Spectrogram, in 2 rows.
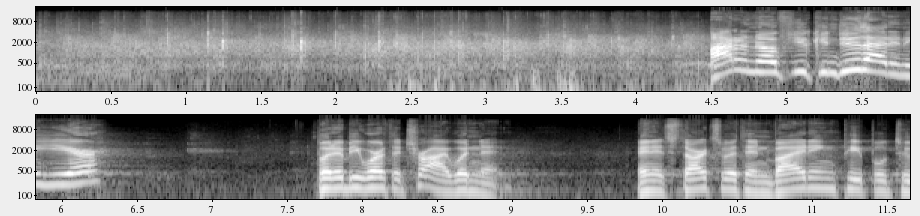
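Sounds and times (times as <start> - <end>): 
church audience applauding during a service: 0.0 - 4.8
speech: 4.5 - 6.4, 7.7 - 9.0, 9.8 - 11.6.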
